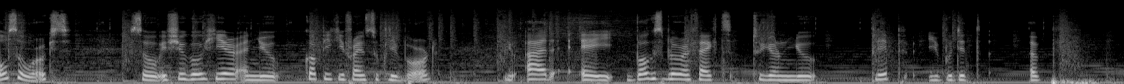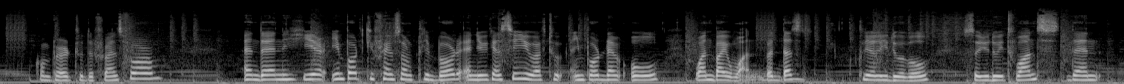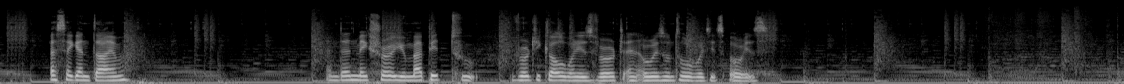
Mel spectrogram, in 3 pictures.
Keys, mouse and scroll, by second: 1.2-2.4 drag, 2.6-3.4 drag, 3.6-4.9 drag, 5.4-6.5 drag, 8.1 drag, 8.8-10.2 drag, 10.5-12.0 drag, 12.6-14.0 drag, 14.2-14.8 drag, 14.9-15.3 drag, 16.0 click, 17.9 click, 19.7-20.9 drag, 21.8 click, 22.6 click, 23.8 click, 24.4 click, 26.0 click, 27.6 click, 28.6 click, 30.8 click, 32.1 click.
